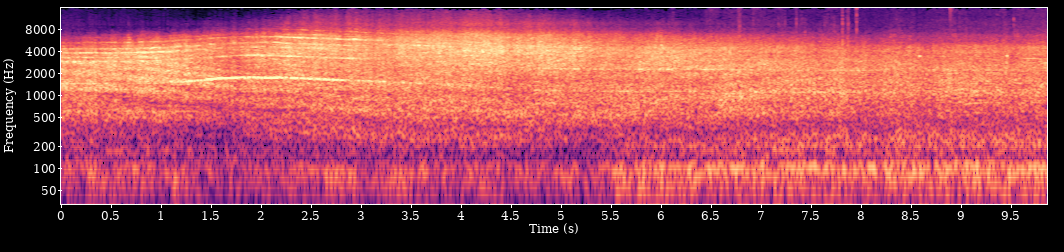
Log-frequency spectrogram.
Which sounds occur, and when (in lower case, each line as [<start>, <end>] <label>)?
[0.00, 9.85] aircraft
[0.00, 9.85] wind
